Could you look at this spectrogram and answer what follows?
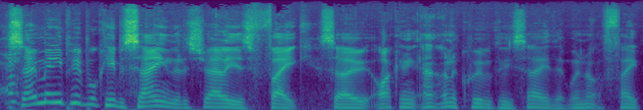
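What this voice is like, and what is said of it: Australian accent. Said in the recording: “what's that accent? ... He's not even Australian ... Is he Australian? ... I'm from Australia.”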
